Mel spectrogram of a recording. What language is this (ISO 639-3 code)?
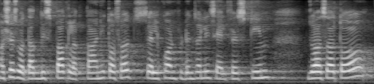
kok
